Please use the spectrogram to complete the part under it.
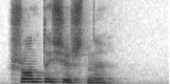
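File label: "шонтысьыштны", Komi, female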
